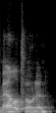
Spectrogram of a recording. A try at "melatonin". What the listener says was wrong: sounded like a portmanteau of maladeer and melatonin. Melatonin.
